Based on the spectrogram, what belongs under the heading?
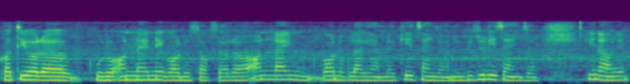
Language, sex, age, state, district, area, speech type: Nepali, female, 45-60, West Bengal, Jalpaiguri, urban, spontaneous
